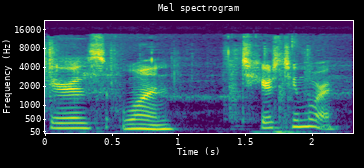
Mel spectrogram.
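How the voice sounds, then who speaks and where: A woman's voice: lowish voice, slow pace, a little hiss or hum. A woman playing a tabletop game in casual chat, with dry, wry asides. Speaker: player.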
